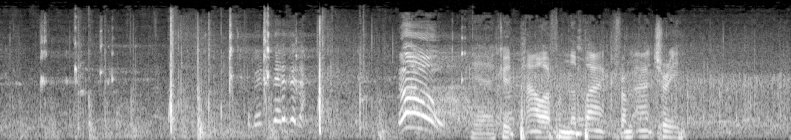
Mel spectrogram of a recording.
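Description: Shoes squeak sharply on a court floor.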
